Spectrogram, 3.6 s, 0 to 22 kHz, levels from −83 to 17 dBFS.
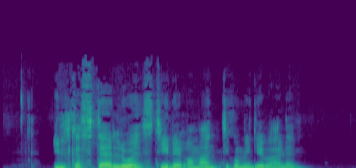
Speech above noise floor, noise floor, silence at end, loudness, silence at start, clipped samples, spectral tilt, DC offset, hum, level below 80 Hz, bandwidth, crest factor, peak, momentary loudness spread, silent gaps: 29 dB; -47 dBFS; 0.5 s; -18 LUFS; 0.55 s; under 0.1%; -5 dB/octave; under 0.1%; none; -52 dBFS; 14.5 kHz; 16 dB; -2 dBFS; 9 LU; none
